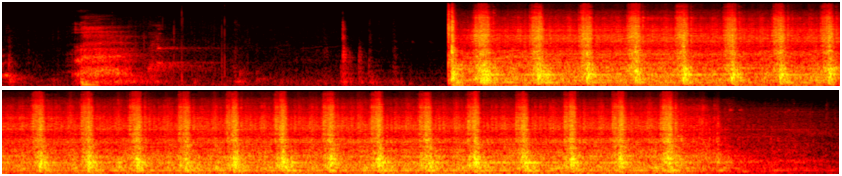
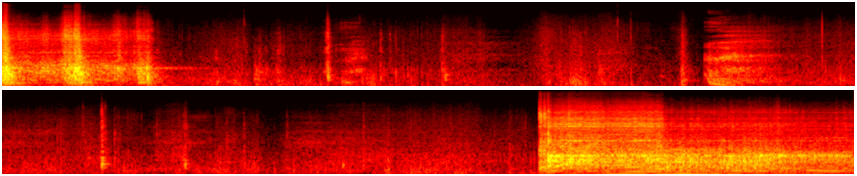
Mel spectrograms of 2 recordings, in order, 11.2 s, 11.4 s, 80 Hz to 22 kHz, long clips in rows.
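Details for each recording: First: Ford F600 ex-U-Haul truck, 359 FT engine freed after sitting locked up for 20 years: steady cranking at about three beats a second for seven seconds without a catch. No spark at the right spot; the points were then cleaned with sandpaper. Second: Ford F600 ex-U-Haul truck, 359 FT V8 freed from seizure, first start after 20 years with choke engaged and not yet drawing fuel from the tank. Clicks while cranking, then it catches and runs steadily, muffled, with no clatter or knock; owner wonders about a fuel-line vacuum leak.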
